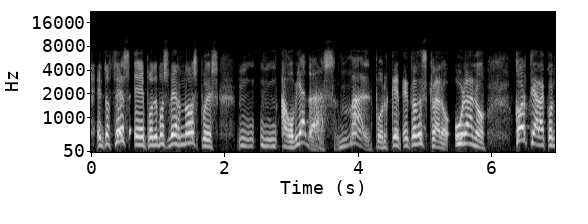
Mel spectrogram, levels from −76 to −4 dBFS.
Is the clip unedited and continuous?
no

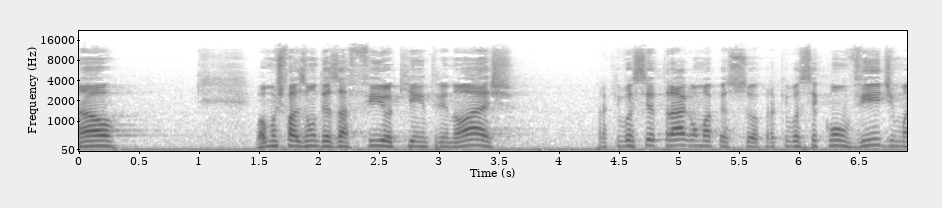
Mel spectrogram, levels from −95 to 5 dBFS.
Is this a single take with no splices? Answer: no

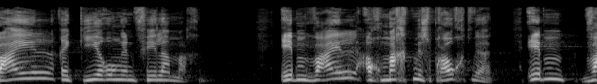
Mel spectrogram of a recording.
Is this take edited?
no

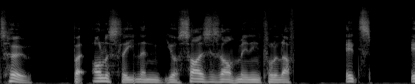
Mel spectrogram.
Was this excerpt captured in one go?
no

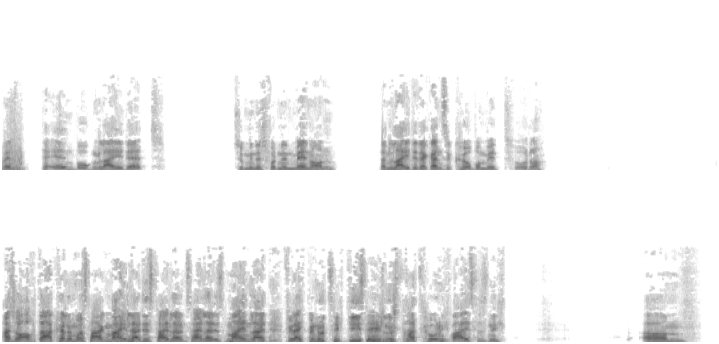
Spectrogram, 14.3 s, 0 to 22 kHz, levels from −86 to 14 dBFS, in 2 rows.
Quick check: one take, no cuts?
yes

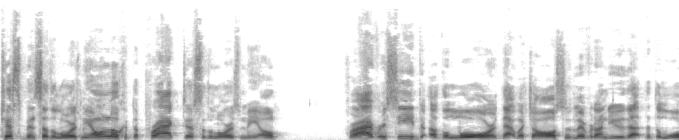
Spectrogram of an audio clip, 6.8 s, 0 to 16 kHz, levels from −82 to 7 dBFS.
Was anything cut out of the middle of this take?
yes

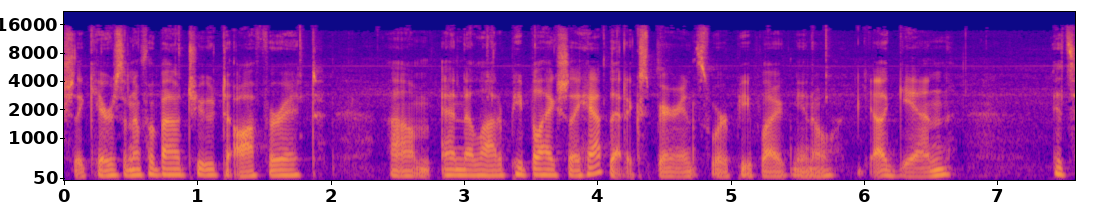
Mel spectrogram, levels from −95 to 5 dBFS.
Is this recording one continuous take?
no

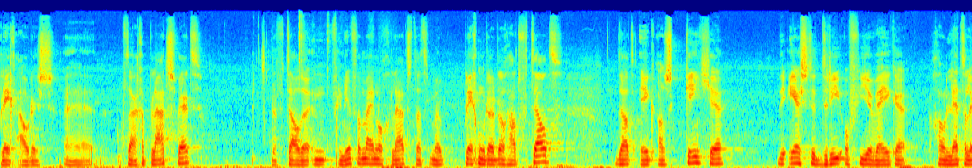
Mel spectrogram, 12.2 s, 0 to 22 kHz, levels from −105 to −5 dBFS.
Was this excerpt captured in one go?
no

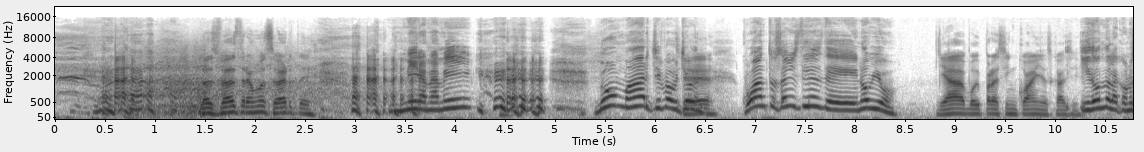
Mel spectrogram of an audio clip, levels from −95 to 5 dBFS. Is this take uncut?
yes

